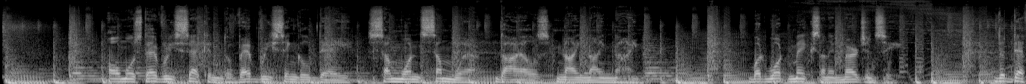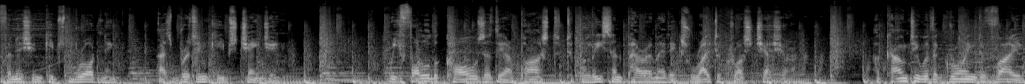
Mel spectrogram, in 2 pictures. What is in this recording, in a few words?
Documentary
